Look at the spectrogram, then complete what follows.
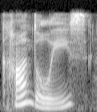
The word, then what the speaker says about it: condyles: of an adjacent vertebra condyles sometimes pronounced Kondylis are large rounded prominences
